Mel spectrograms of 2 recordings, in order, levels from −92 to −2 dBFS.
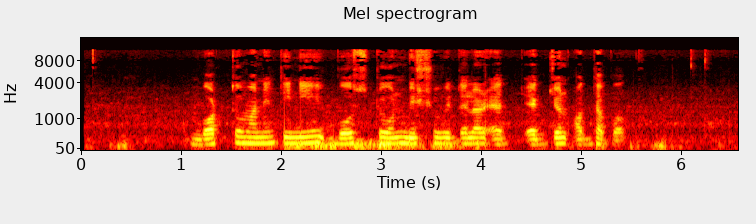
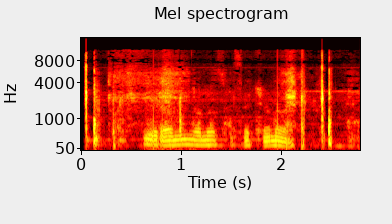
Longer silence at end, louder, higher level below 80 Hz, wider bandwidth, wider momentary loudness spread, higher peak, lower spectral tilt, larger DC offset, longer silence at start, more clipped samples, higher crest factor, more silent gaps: first, 0.7 s vs 0 s; about the same, -25 LUFS vs -25 LUFS; first, -44 dBFS vs -54 dBFS; second, 11.5 kHz vs 16 kHz; first, 20 LU vs 12 LU; second, -8 dBFS vs 0 dBFS; first, -5 dB/octave vs -3 dB/octave; neither; first, 0.35 s vs 0.05 s; neither; second, 18 dB vs 26 dB; neither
